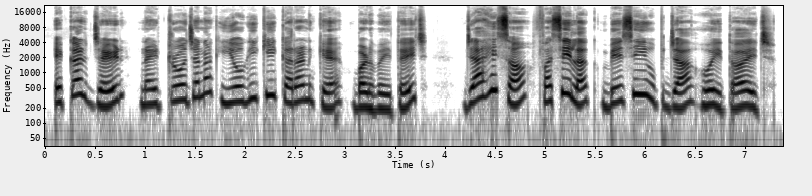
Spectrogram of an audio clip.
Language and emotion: Maithili, neutral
